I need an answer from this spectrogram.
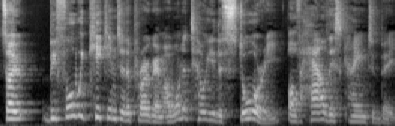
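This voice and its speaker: With big swings in loudness and very wide pitch swings, a man speaks at a high pitch. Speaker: webinar presenter selling a software business opportunity. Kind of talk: sales pitch. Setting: online webinar. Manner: fast.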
